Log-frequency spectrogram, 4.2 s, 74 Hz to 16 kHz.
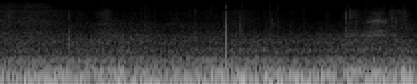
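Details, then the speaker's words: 2004 BMW 325xi, test drive after replacing ignition coils to fix a misfire: steady low rumble under way with no stumble, surge or jerking, no check engine light; engine runs smooth and normal. "no more check engine light it's running nice and smooth that runs a whole lot smoother now"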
